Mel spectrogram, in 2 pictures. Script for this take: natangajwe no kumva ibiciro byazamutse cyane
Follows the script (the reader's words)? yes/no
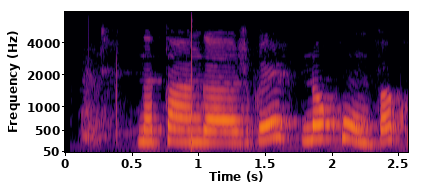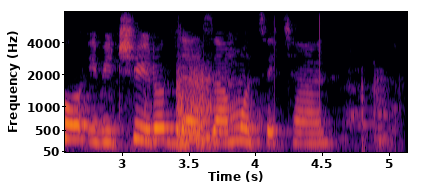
no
